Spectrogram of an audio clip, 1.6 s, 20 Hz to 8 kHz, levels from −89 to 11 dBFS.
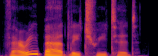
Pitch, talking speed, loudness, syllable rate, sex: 190 Hz, 115 wpm, -19 LUFS, 4.6 syllables/s, female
